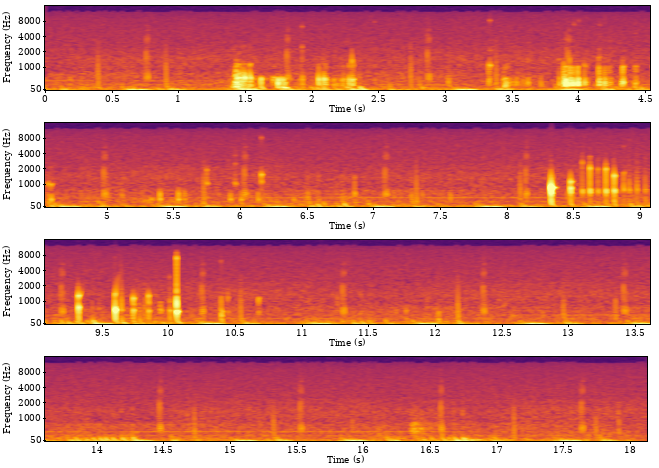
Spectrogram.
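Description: Quiet gurgles, squelches and short rumbles come and go irregularly; ordinary stomach digestion noises.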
